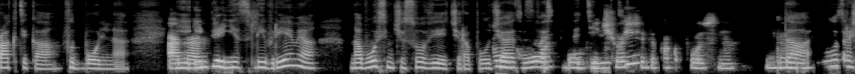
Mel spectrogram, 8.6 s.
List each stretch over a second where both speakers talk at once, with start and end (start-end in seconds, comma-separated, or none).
5.0-6.4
